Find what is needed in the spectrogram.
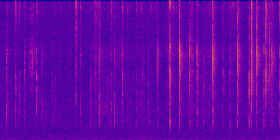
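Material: Selenite.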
